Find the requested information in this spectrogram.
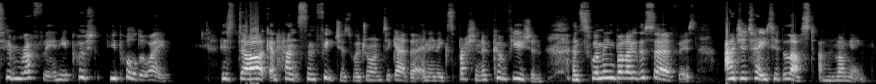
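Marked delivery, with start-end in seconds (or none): none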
